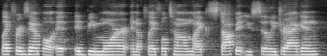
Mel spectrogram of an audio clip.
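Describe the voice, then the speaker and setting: Sassy chatty poodle girl done by a tts woman voice, kinda low, echoey. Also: completely flat delivery, moderate pace, darkish tone. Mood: playful. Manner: chatty, teasing, affectionate. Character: sassy energetic female poodle chatbot. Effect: text-to-speech voice.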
